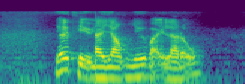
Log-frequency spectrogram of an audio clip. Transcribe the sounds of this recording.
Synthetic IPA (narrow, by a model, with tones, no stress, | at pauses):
zəː˨˦jt̪ʰḭ˧˨wjza˨˩wŋ͡mɲɨ˧və̰˧˨jlaː˨˩ɗṵ˧˥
